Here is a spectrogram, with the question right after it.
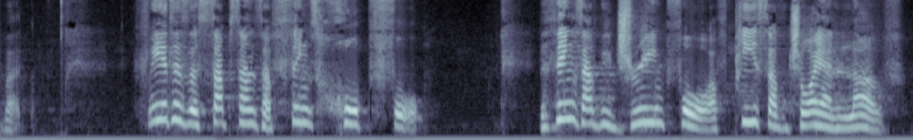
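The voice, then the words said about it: Choked-up, emotional voice. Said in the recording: “kind of gets me a little choked up”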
